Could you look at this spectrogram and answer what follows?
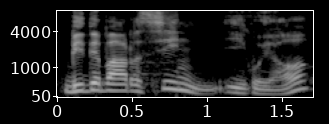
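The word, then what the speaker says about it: מדבר סין: 어쨌든 신광야, 여러분들 성경에는 똑같이 신으로 적혀 있지만 저쪽 그 시나이 반도에 있는 광야는 신광야, 진짜 씬이에요. 히브리어도 씬 이렇게 발음하는데 씬, 미드바르 씬이고요.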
